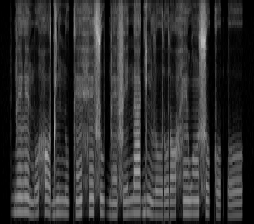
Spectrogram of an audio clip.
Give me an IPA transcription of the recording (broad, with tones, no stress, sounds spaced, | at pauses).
b ɛ̃˦ l ɛ̃˦˨ m o˨˦ h ɔ˦˨ d ĩ˧ n u˨ k ɛ̃˨˦ h ɛ̃˦ s u˧ b ɛ̃˨ f e˨˦ n a˦ ɡ ĩ˦˨ l o˨ ɾ o˧ ɾ ɔ˧ h ɛ̃˦ w ɔ̃˦ s o˦˨ k o˨ k͡p o˨˦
